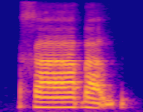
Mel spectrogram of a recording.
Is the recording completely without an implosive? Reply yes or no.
no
